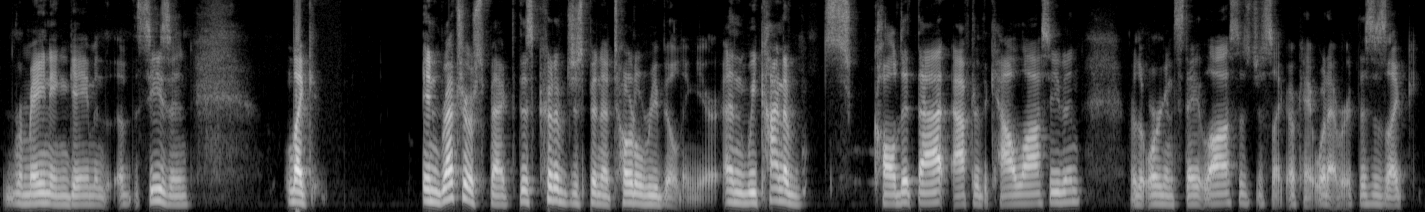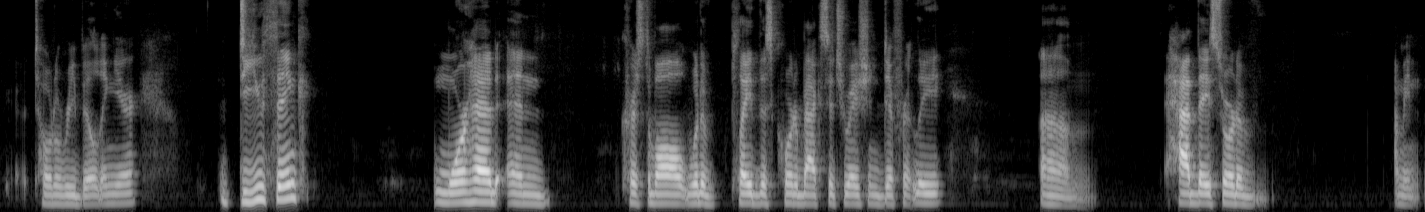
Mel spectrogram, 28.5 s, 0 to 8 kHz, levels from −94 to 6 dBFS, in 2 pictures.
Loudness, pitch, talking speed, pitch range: -21 LUFS, 135 Hz, 140 wpm, 125-150 Hz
